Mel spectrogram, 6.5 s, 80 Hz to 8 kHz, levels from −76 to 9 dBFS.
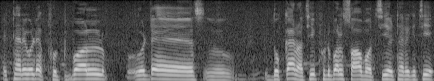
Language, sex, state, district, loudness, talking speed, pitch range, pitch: Odia, male, Odisha, Khordha, -14 LUFS, 90 wpm, 145-165 Hz, 155 Hz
